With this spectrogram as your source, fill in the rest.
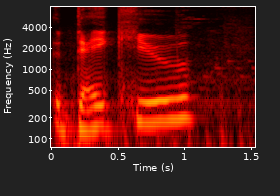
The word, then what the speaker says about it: Deku: potions and deku nuts deku i like pronouncing it both ways because it pisses all the fans off actually it's decu i forget can you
